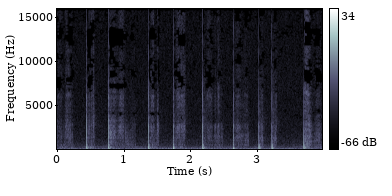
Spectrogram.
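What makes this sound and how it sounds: A fingertip and nail trace and scratch over the lettering on the printed, foil-stamped cover of a hardcover book. Nine sharp, brief taps stand out over a steady low, soft scratching hiss, with bursts of brighter rasping after several of them.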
